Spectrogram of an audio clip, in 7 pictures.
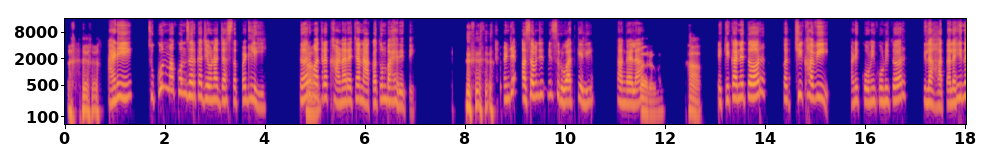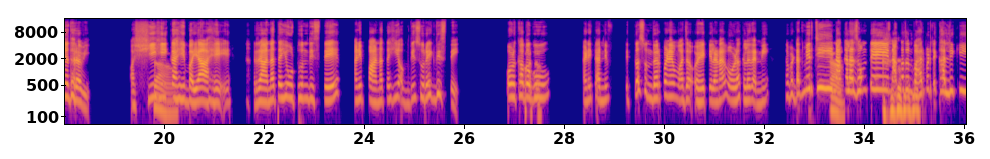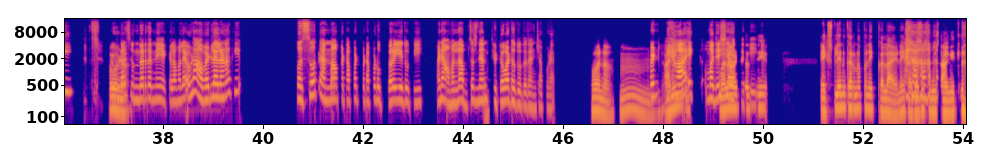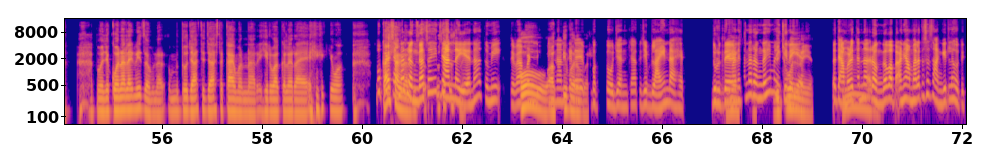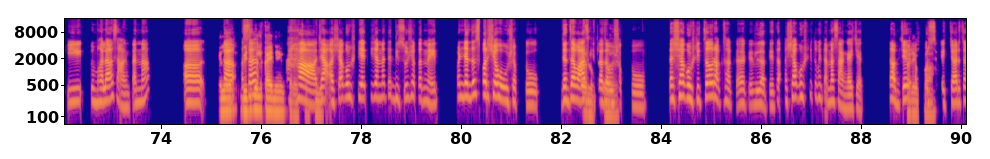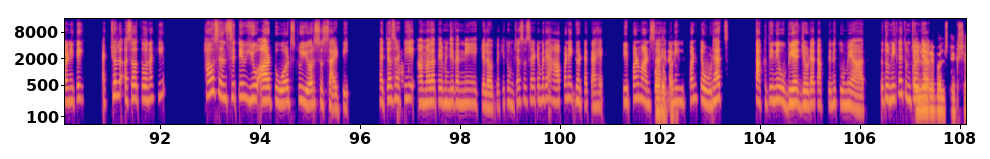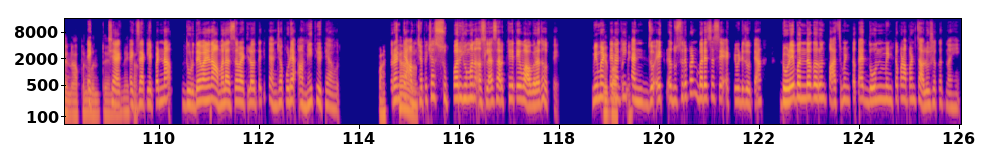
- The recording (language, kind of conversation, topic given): Marathi, podcast, चव वर्णन करताना तुम्ही कोणते शब्द वापरता?
- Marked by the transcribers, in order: chuckle; other noise; tapping; chuckle; chuckle; other background noise; in English: "एक्सप्लेन"; chuckle; laughing while speaking: "सांगितलं"; giggle; in English: "ब्लाइंड"; in English: "व्हिज्युअल"; in English: "व्हिज्युअल"; in English: "ऑफ कोर्स"; in English: "हाऊ सेन्सिटिव्ह यू आर टुवर्ड्स टू युअर सोसायटी"; in English: "वल्नरेबल"; in English: "एक्झॅक्ट एक्झॅक्टली"; in English: "सुपरह्युमन"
